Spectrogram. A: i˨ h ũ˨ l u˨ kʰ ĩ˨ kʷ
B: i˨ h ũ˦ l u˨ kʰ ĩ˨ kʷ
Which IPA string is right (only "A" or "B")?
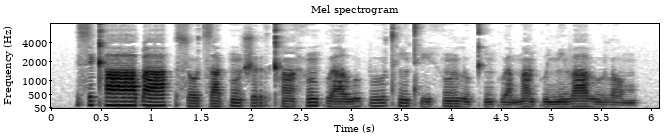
B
